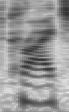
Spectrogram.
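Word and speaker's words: Kreuz: Bavarian derived, such as Kreitz Market, that's spelled K-R-E-U-Z, but pronounced Kreitz Market, has been in operation since 1900.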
